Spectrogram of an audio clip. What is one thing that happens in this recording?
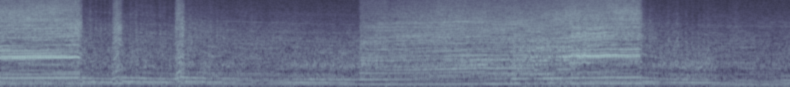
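A racing car engine drops in pitch as the car slows into corners.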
